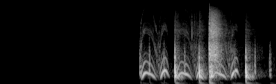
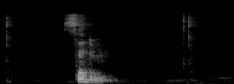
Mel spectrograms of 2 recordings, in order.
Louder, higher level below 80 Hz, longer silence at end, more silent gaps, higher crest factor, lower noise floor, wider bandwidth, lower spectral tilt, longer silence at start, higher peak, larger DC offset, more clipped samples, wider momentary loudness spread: first, -18 LUFS vs -31 LUFS; first, -50 dBFS vs -68 dBFS; second, 0.2 s vs 0.4 s; neither; about the same, 20 dB vs 24 dB; first, under -90 dBFS vs -70 dBFS; first, 16.5 kHz vs 11.5 kHz; second, -1.5 dB/octave vs -4.5 dB/octave; first, 1.4 s vs 0.05 s; first, 0 dBFS vs -12 dBFS; neither; neither; second, 10 LU vs 19 LU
